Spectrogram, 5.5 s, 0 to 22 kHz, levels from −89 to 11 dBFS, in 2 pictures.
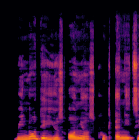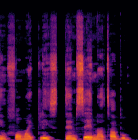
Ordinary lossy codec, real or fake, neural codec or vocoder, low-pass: none; real; none; 19.8 kHz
